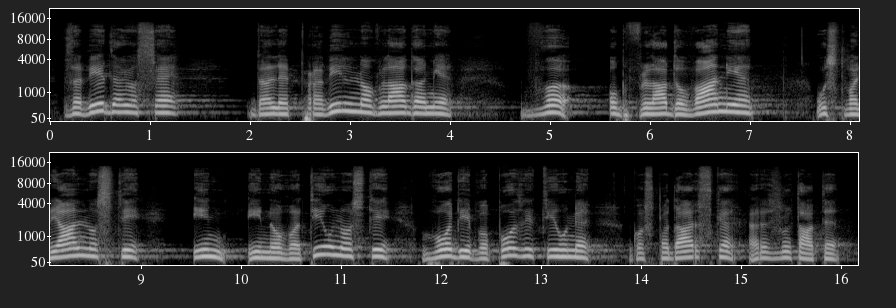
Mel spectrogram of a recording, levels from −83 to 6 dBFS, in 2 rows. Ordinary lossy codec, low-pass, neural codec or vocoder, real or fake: none; 14.4 kHz; codec, 44.1 kHz, 3.4 kbps, Pupu-Codec; fake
